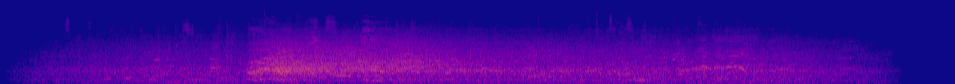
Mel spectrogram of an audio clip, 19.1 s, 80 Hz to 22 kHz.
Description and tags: WALLA Ballpark Applause Short 03
This was recorded at the Rangers Ballpark in Arlington on the ZOOM H2.
ballpark, baseball, cheering, clapping, crowd, field-recording, walla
